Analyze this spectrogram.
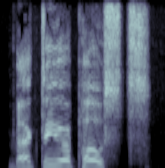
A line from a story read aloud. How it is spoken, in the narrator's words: yelled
